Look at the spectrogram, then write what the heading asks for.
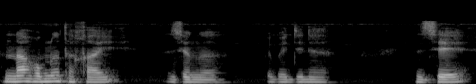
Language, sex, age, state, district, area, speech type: Bodo, male, 30-45, Assam, Chirang, rural, spontaneous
